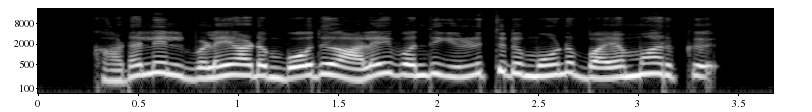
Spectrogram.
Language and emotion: Tamil, fearful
